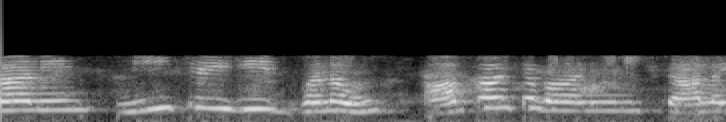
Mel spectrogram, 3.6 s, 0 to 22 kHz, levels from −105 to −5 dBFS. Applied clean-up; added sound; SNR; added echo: neural separator model SepFormer DNS4.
